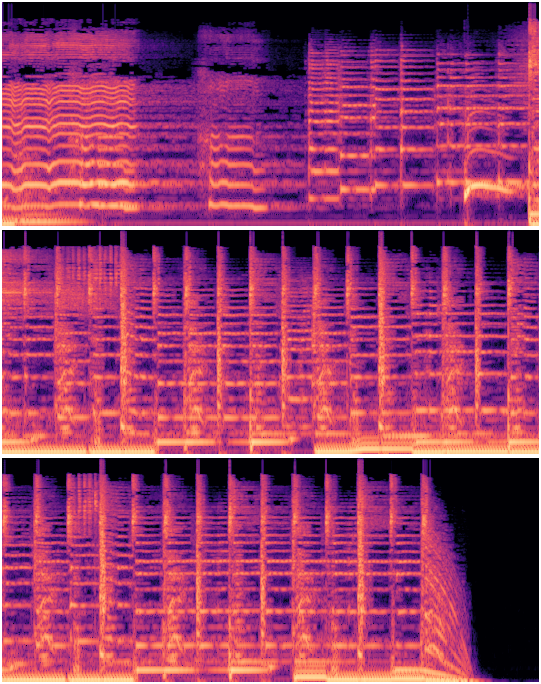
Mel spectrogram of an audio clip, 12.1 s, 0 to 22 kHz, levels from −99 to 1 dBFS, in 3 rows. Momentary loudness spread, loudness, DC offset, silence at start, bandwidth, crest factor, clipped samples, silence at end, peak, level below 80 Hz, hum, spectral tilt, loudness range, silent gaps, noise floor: 10 LU; -13 LUFS; under 0.1%; 0 s; 17 kHz; 12 dB; under 0.1%; 0.45 s; 0 dBFS; -14 dBFS; none; -3.5 dB/octave; 4 LU; none; -34 dBFS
